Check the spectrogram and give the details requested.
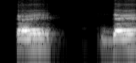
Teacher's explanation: अल्प प्राण जिनके उच्चारण में मुख से कम हवा निकलती है।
